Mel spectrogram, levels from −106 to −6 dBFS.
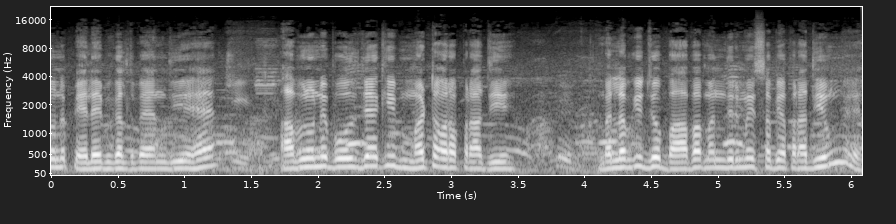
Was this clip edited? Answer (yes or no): no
